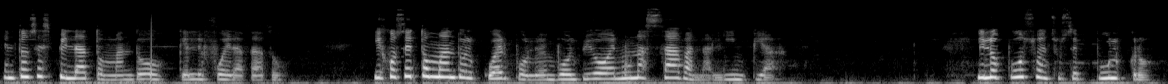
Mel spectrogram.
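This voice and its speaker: A woman reading scripture aloud in a measured, deliberate way, pausing between phrases. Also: sits high, animated, creaky. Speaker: scripture reader. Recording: dull lo-fi recording.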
